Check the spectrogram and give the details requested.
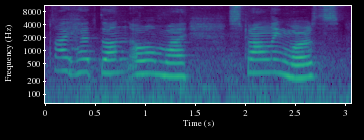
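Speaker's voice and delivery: usual speaking voice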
